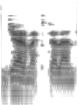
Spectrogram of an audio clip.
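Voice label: "gyermektelen", Hungarian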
